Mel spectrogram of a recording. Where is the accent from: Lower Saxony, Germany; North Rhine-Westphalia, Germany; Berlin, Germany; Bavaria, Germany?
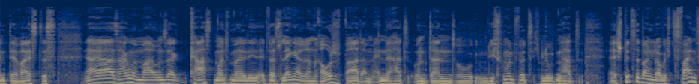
Berlin, Germany; now in Hamburg, Germany; Erstmal Ossi und dann Berliner.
